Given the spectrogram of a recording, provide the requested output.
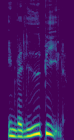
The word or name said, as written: INVALIDEBIL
